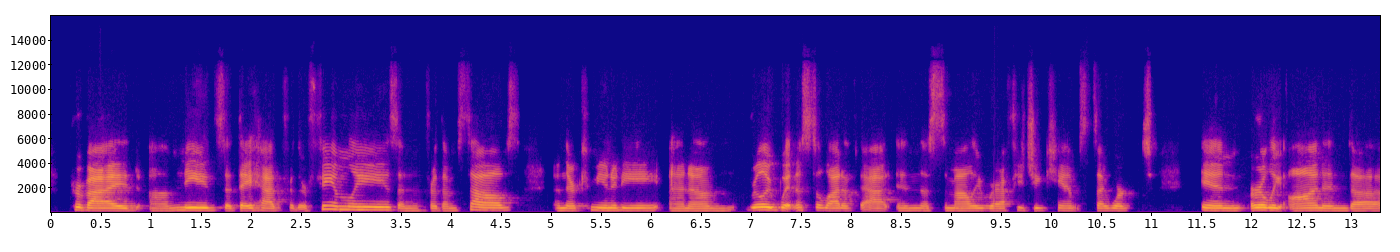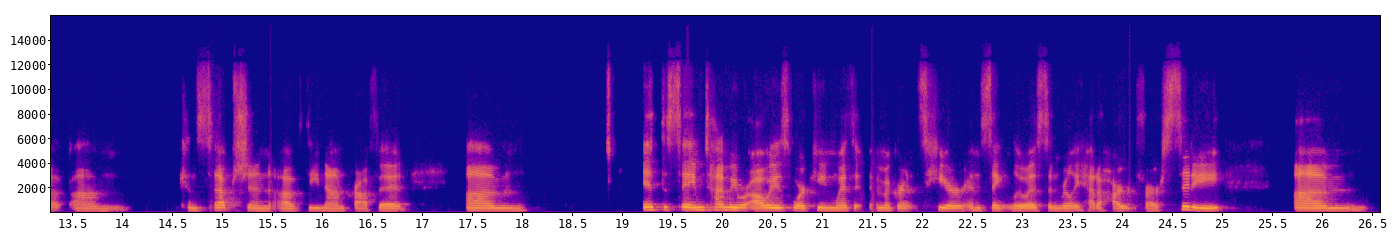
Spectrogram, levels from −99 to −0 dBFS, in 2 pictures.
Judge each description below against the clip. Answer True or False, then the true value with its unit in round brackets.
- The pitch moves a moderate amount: False (2.0 semitones)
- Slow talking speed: False (145 wpm)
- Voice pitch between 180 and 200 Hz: True (185 Hz)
